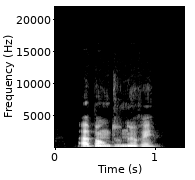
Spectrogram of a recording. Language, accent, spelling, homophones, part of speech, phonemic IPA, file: French, France, abandounerait, abandouneraient / abandounerais, verb, /a.bɑ̃.dun.ʁɛ/, LL-Q150 (fra)-abandounerait.wav
- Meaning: third-person singular conditional of abandouner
